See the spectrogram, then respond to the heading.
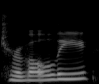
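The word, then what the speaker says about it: Tivoli: we went to um I think it's pronounced Trivoli which is the oldest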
